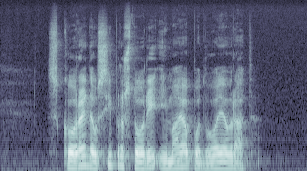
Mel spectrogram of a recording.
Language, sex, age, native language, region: Slovenian, male, 50-59, Slovenian, Central Slovenia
